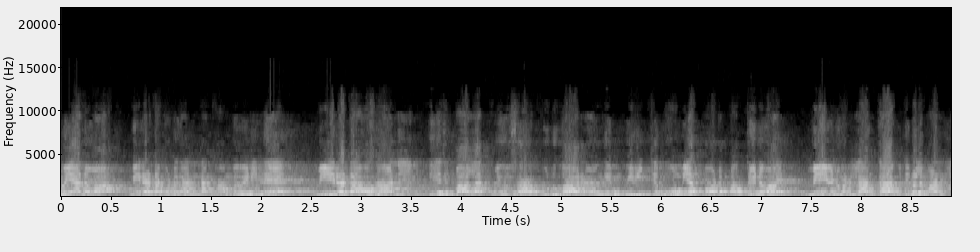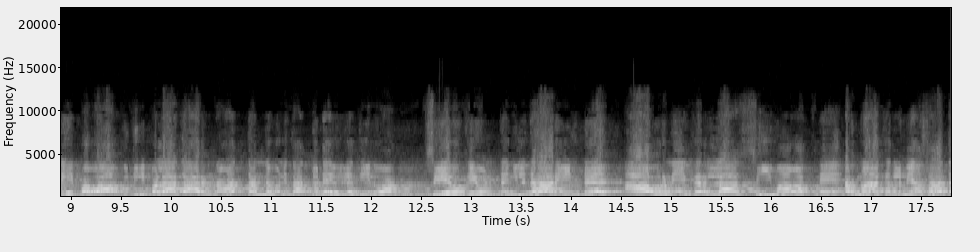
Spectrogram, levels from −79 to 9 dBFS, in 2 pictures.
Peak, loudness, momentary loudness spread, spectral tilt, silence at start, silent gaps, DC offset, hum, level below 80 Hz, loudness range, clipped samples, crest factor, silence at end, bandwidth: 0 dBFS; -12 LUFS; 4 LU; -5 dB/octave; 0 s; none; under 0.1%; none; -28 dBFS; 1 LU; under 0.1%; 12 dB; 0 s; 12 kHz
